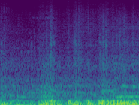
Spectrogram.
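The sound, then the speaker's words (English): A car engine rumbles low and uneven, dipping briefly twice as if faltering, a sign of engine trouble. No one speaks. “Oh, doggone thing. Looks like a bit of engine trouble.”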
